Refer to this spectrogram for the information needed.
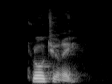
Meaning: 1. to fence off 2. to close, finish (a project, an evening) 3. to close
- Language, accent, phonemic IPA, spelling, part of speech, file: French, France, /klo.ty.ʁe/, clôturer, verb, LL-Q150 (fra)-clôturer.wav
